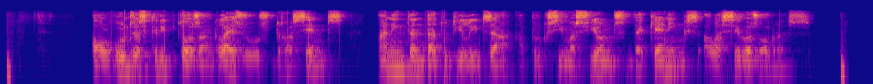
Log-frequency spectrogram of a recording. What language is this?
Catalan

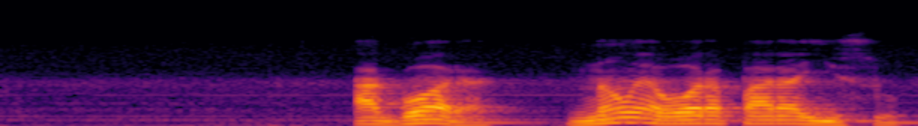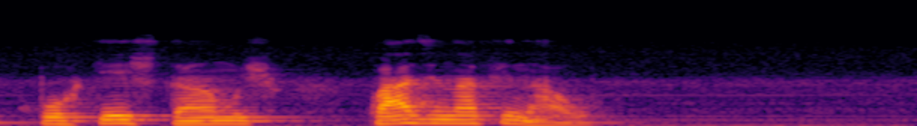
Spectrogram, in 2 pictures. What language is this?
Portuguese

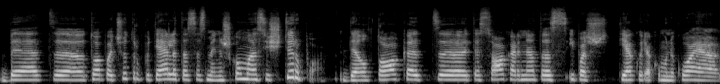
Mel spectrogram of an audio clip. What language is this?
Lithuanian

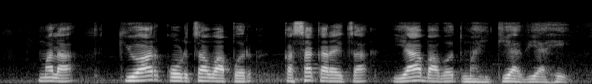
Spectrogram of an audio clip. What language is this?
Marathi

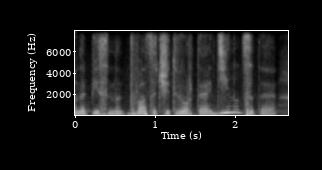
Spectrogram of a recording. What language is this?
Russian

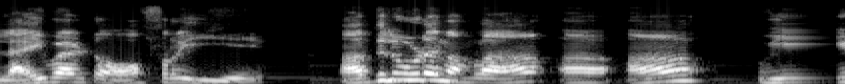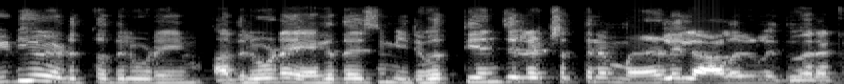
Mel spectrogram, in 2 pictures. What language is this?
Malayalam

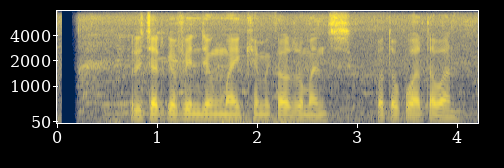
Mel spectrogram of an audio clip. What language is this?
Sundanese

